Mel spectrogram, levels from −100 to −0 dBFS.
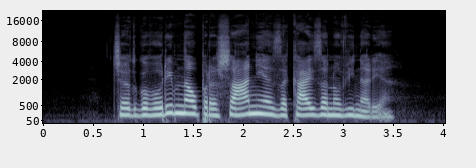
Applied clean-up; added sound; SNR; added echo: none; none; none; none.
